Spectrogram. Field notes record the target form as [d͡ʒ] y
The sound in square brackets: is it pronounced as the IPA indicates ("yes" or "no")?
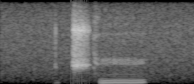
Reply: no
